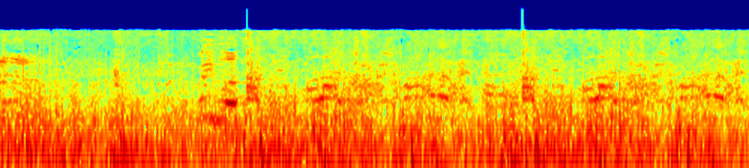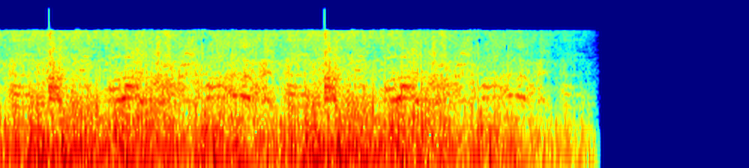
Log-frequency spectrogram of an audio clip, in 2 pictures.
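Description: Men shout outdoors at a distance.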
